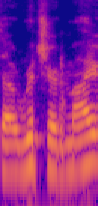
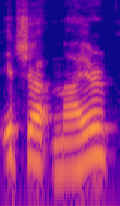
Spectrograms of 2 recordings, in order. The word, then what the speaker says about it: Itche Meir: It's not Richard Meyer. It's Rav Itche Meir.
